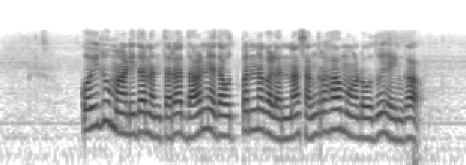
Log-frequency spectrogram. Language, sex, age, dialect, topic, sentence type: Kannada, female, 36-40, Central, agriculture, statement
